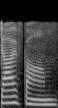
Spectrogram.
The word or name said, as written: dive-bomb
